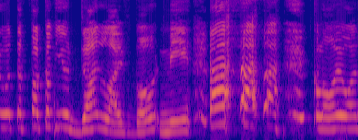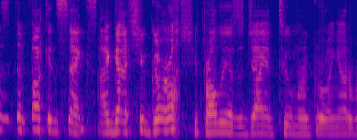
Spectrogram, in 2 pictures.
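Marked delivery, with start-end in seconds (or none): 2.4-3.9 loud high cackle; loud high laugh. Real, not acted. Surprised he can type sex, a loud high laugh. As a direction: let out a loud squealing laugh.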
